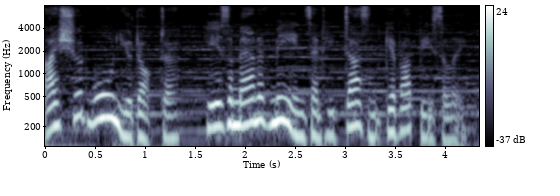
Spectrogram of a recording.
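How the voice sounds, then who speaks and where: A woman's voice: mid-range voice, expressive, normal speed, mellow, faint music behind, close to an everyday voice. A woman playing a jaded, frank hospital doctor in an audio drama, skeptical and matter-of-fact. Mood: curt, wary.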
